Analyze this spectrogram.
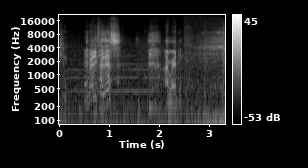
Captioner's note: laughs; suspenseful music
